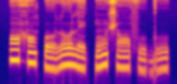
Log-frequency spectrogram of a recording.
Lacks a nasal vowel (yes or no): no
